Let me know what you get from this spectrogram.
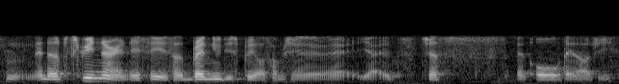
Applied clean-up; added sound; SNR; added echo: none; none; none; none.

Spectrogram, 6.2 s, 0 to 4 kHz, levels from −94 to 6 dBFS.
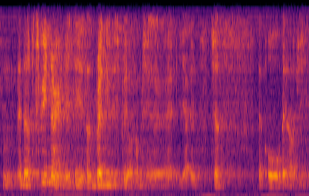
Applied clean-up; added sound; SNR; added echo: none; none; none; reverberation time 2.0 s.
